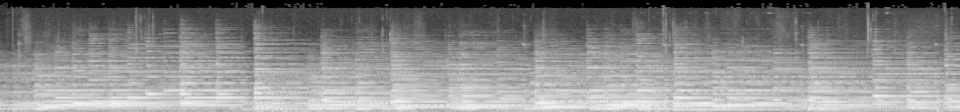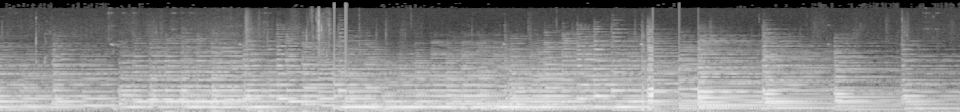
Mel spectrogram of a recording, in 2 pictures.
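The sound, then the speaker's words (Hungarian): Solo piano played live by Tibor Kocsák, with flowing chords and melody lines ringing out steadily and fairly loud for the whole stretch, with no voices over it. “Hát, ha, tudom, ha látsz egy, zongorát, akkor, akkor lehet, hogy oda akarod, tudsz ülni.”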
